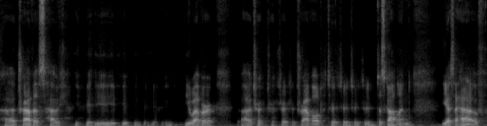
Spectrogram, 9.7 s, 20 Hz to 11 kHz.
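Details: Adult male speech-language pathologist who has stuttered since age eight and had speech therapy off and on until his early 20s; word and part-word repetitions audible; stuttering.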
